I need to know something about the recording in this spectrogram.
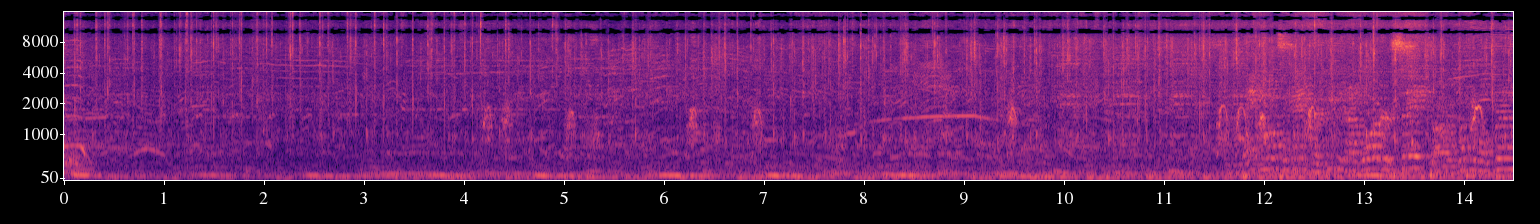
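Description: Parade street sound: music with a low pulsing beat about once a second, crowd voices, and scattered clops of horses' hooves on the pavement as the mounted riders walk past.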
